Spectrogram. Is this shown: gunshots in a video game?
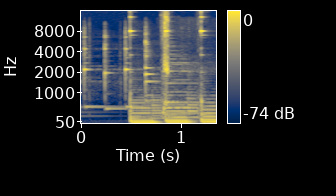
no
